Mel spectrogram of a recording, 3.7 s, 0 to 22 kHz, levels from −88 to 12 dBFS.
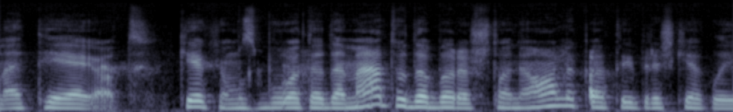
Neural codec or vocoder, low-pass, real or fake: vocoder, 44.1 kHz, 128 mel bands, Pupu-Vocoder; 19.8 kHz; fake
